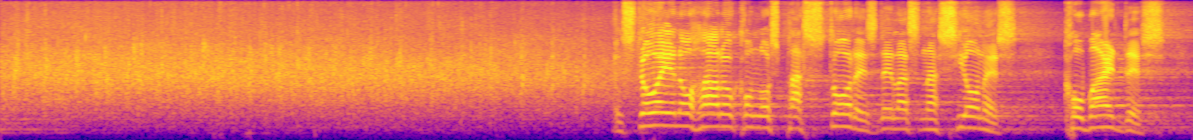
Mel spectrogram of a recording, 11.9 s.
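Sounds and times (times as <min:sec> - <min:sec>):
audience applause: 0:00.0 - 0:06.3
speech: 0:06.2 - 0:11.7.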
